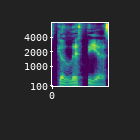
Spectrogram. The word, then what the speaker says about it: Galicia: The pronunciation would be more like Galicia or Galicia. But in Spain, they have that bit of that like that lispy Galicia. Kind of thing. So it's Galicia, Spain.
